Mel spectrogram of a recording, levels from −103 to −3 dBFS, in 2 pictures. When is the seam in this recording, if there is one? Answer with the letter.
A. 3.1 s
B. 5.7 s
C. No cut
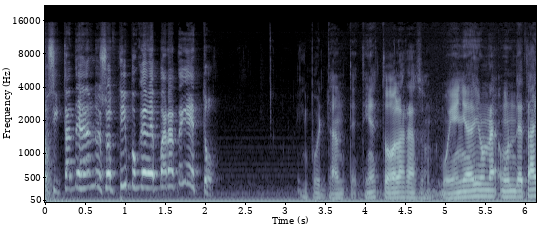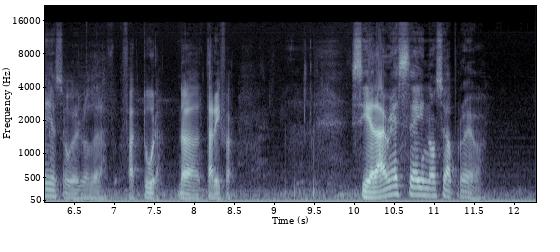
C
